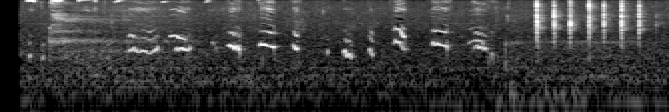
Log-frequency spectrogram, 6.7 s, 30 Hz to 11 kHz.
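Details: Tibetan Terrier puppies, 38 days old, whimper with short high squeaky rising and falling whines repeated about every half second, over steady background hiss, ending with a series of sharp clicking taps.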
